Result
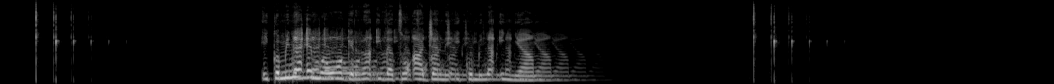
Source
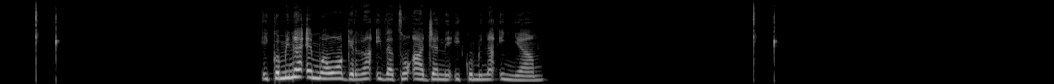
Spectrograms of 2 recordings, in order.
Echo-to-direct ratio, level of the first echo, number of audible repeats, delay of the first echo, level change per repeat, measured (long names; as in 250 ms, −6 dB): −9.5 dB, −10.0 dB, 3, 176 ms, −9.0 dB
